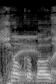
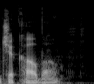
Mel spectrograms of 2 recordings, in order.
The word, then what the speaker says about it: Chocobo: It was a Chocobo. You're pronouncing it wrong. – Goddamn drink. Chocobo. Avocado. – It's a Chocobo. You're putting the emphasis on the wrong syllables.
